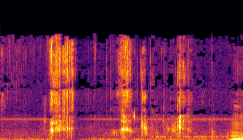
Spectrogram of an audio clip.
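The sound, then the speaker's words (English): Loud crunching of a bite into crispy lamb crackling, several sharp brittle crunches in quick succession with no talking. “Okay. Hang on, let me have a go. Lamb crackle.”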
